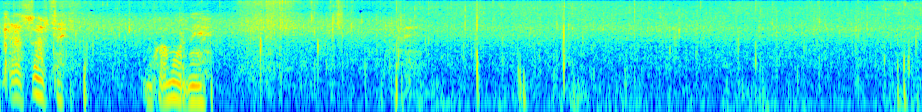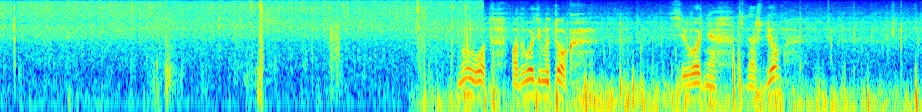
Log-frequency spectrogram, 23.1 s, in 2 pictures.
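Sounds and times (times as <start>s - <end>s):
rain falling on leaves: 0.0s - 23.0s.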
